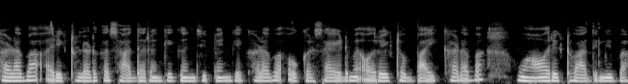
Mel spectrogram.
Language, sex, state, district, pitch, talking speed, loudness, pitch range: Bhojpuri, female, Uttar Pradesh, Ghazipur, 160 Hz, 265 wpm, -16 LUFS, 150-165 Hz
